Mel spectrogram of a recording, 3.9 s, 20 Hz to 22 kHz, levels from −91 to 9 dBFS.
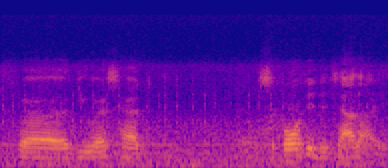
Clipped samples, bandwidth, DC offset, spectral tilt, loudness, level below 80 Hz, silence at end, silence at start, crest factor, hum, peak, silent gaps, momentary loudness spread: under 0.1%; 16 kHz; under 0.1%; -6.5 dB/octave; -27 LUFS; -50 dBFS; 0 s; 0 s; 16 dB; none; -10 dBFS; none; 19 LU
